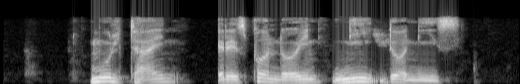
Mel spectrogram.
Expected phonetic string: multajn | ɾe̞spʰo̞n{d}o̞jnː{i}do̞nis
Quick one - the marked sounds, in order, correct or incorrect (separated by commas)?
correct, correct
